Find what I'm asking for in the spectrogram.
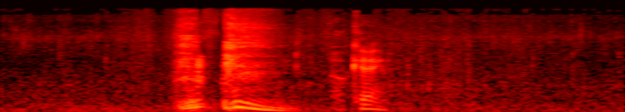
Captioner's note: clears throat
